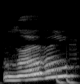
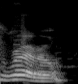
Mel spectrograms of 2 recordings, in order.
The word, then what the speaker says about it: rural: you have to practice so rural depending on different areas of the UK at least rural and rural French speakers sort of open their mouth too much when they said this this word it sounds really really odd this is a really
